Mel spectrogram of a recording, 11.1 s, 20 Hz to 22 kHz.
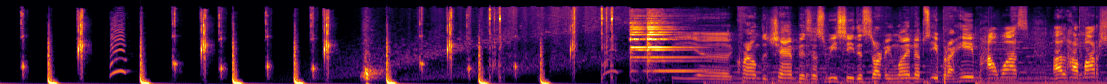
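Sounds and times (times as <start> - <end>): bright bell-like chime: 6.3 - 7.3.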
